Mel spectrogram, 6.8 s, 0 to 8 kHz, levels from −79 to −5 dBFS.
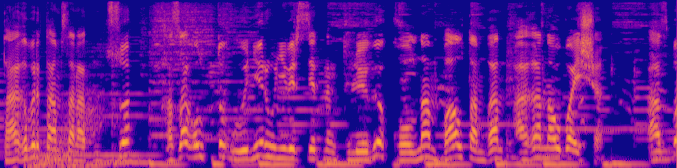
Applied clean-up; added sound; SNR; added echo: classical method Wiener filter.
